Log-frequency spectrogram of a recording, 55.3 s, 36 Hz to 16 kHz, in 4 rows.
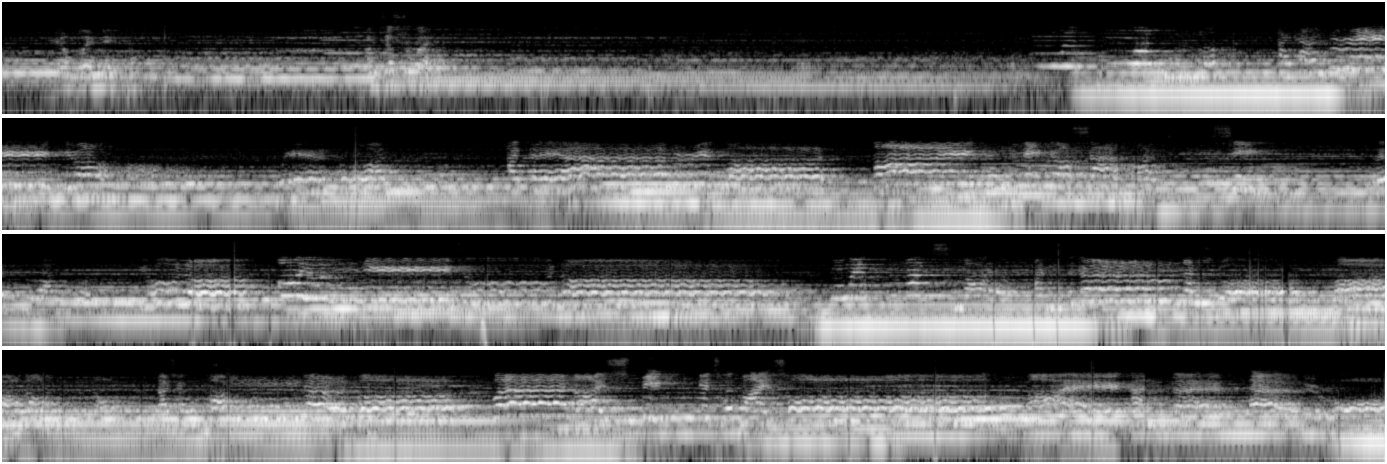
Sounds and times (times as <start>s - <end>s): Opera: 0.0s - 55.3s.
